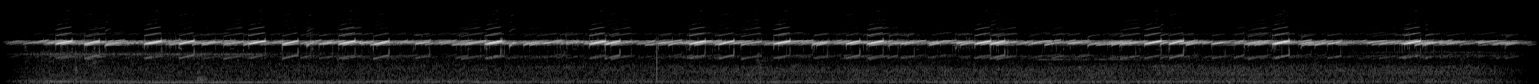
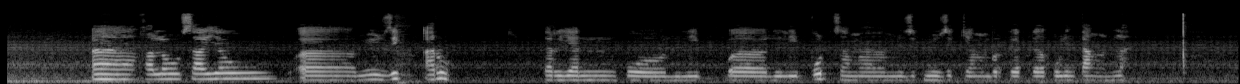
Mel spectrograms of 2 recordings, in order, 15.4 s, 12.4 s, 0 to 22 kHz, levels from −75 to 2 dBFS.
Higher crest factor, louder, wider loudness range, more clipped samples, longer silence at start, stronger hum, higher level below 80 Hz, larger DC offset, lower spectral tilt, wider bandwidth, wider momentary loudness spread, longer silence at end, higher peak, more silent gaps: second, 16 dB vs 24 dB; first, -15 LUFS vs -26 LUFS; second, 2 LU vs 7 LU; neither; about the same, 0.15 s vs 0.05 s; neither; about the same, -64 dBFS vs -62 dBFS; neither; second, 0.5 dB/octave vs -4.5 dB/octave; second, 8.2 kHz vs 11.5 kHz; about the same, 13 LU vs 14 LU; first, 0.2 s vs 0 s; about the same, -2 dBFS vs -2 dBFS; neither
